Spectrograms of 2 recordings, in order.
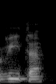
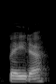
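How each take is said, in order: First: The word begins with a V sound. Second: The word begins with a B sound. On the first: This is the modern pronunciation. "pronounced V commonly, so V for Vita" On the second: This is the ancient pronunciation. "pronounced B in ancient Greek, like B for beta"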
